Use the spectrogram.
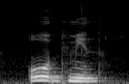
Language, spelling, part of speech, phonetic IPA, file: Ukrainian, обмін, noun, [ˈɔbmʲin], Uk-обмін.ogg
- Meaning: 1. exchange 2. interchange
